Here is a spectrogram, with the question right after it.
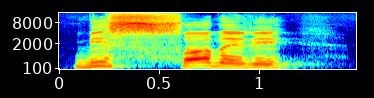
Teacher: С огласовки кесра мы уходим на удвоенный сад. Свистящий звук, твердый звук.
